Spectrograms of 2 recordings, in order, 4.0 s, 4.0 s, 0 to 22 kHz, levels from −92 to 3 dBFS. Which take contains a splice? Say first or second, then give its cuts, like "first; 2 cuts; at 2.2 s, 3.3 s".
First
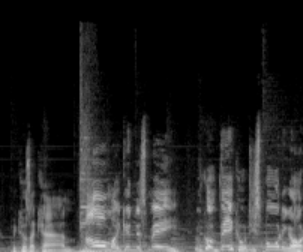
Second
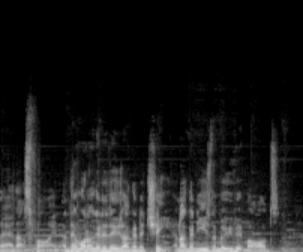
first; 2 cuts; at 1.0 s, 2.5 s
